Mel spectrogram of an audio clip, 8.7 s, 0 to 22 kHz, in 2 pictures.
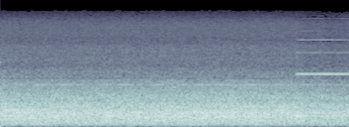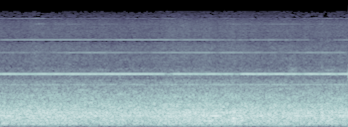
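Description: Steady running noise of an E7/W7-series Shinkansen train standing at a station platform. About four seconds in, a continuous high-pitched beep starts and holds steady.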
